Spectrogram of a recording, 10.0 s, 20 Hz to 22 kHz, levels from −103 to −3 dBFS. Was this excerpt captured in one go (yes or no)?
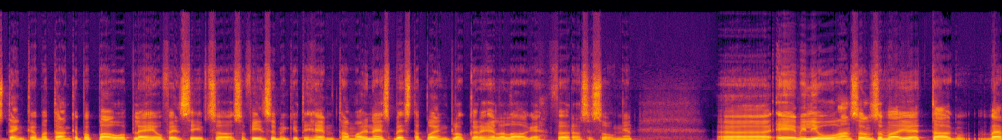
yes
